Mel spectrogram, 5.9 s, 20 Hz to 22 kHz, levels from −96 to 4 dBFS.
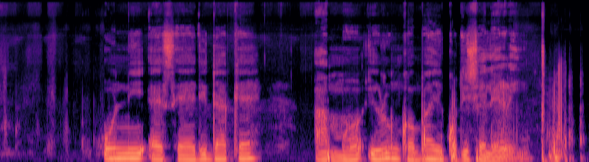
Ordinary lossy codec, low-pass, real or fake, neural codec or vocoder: none; none; fake; vocoder, 48 kHz, 128 mel bands, Vocos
